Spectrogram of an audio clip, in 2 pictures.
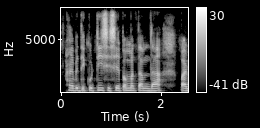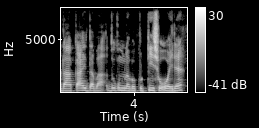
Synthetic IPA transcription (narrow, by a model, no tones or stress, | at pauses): habɛd̪ikuʈisisɛɾpamat̪amd̪apaɖakajd̪abaʔd̪uɡumlabakuʈisɔʔojɾɛ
